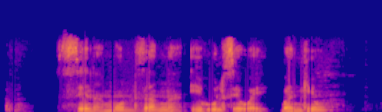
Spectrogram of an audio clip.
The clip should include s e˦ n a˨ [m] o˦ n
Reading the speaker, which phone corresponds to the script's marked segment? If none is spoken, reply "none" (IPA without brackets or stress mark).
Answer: m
